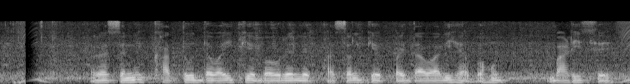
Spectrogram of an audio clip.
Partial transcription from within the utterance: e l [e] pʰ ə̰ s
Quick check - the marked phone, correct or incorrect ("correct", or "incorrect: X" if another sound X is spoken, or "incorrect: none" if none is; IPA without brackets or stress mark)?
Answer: correct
